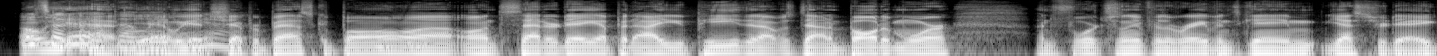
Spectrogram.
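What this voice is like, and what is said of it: Hoarse, strained voice. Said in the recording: “I sound so crappy because I was screaming and yelling all day. So I'm losing my voice.”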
